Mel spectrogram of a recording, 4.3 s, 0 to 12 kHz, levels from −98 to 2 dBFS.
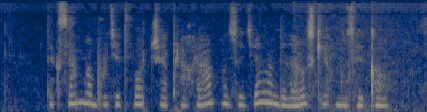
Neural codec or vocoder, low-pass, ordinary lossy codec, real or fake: vocoder, 44.1 kHz, 128 mel bands every 512 samples, BigVGAN v2; 10.8 kHz; MP3, 96 kbps; fake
